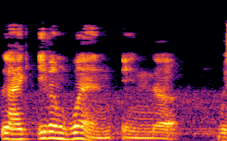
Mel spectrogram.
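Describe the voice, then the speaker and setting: Over noticeable background noise and audible room echo, a man with a Chinese accent speaks with lively intonation. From Taiwan. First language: Mandarin Chinese. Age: 20s. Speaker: vlogger. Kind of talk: casual vlog monologue. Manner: halting, self-correcting.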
